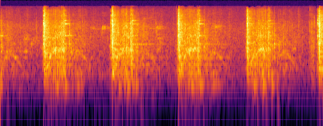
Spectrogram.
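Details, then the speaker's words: Pressure washer no-start after the fuel check, on choke and primed. The engine catches in short bursts about once a second but fades each time instead of running. The owner suspects a carburetor stopped up with crud that needs dismantling and cleaning. "Okay, so my diagnosis is that I got to probably dismantle the carburetor, and I'll probably have to clean it out. There was a lot of crud in it, so I'm going to say it's probably stopped up."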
